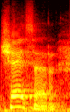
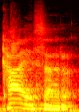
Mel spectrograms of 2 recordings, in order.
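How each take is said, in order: First: It is said with the ecclesiastical Latin pronunciation. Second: It is said with the classical Latin pronunciation.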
